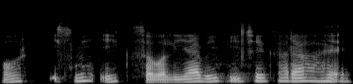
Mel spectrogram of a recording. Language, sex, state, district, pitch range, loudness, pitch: Hindi, male, Bihar, Muzaffarpur, 135-155 Hz, -26 LUFS, 150 Hz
